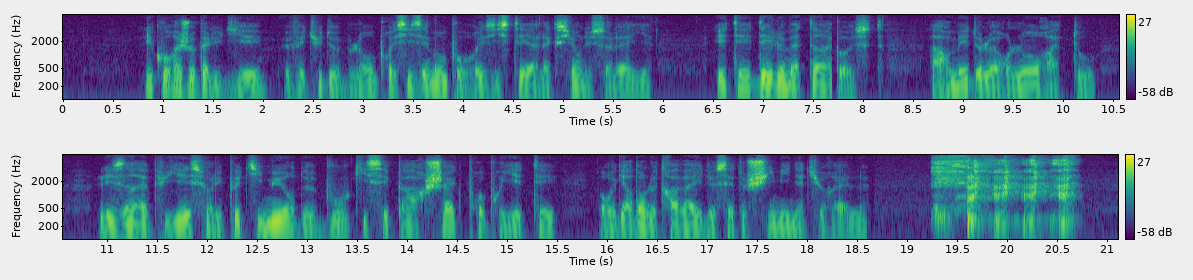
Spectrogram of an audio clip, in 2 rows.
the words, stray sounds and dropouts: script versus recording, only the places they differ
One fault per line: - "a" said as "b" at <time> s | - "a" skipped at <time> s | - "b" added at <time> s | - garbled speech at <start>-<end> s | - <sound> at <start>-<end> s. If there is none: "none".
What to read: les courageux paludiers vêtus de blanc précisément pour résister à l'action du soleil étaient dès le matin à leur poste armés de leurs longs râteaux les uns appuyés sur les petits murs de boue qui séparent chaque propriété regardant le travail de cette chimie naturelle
- "leur" skipped at 7.7 s
- laugh at 19.2-20.8 s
